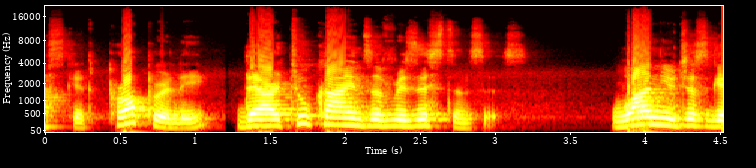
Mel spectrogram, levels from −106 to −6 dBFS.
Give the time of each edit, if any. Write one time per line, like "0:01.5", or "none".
0:01.1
